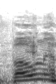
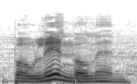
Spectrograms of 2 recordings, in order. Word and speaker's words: Boleyn: The bowling Americans. – Ground. When they pronounced the bowling ground, when you pronounce it Boleyn, it sounds totally different.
